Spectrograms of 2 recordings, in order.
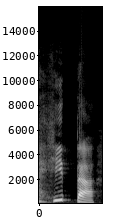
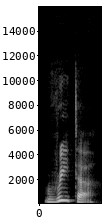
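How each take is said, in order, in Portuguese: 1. É dita com pronúncia portuguesa. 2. É dita com pronúncia do inglês americano. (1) "no português a gente fala Rita" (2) "No inglês, provavelmente vai ser um Rita"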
